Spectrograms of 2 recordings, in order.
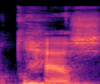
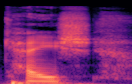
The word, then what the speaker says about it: cache: of Australian and British, and you'll find I pronounce words slightly differently. Sometimes I might say cash instead of cache, or I might say router instead of router.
